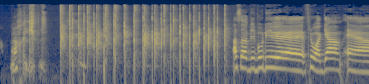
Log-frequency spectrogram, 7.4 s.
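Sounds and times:
speech: 0:00.2 - 0:01.0, 0:04.6 - 0:07.3
rapid hand clapping: 0:01.2 - 0:04.7.

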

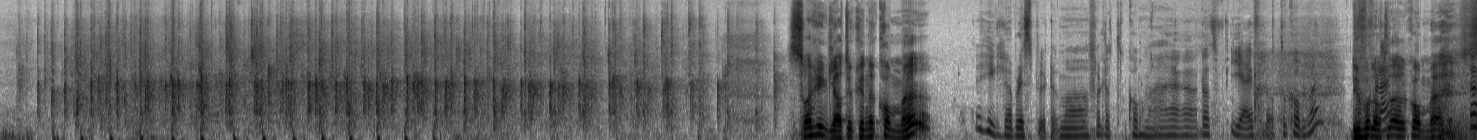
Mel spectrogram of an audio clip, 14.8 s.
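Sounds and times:
audience applause welcoming a podcast guest: 0:00.0 - 0:08.0
speech: 0:08.0 - 0:14.7.

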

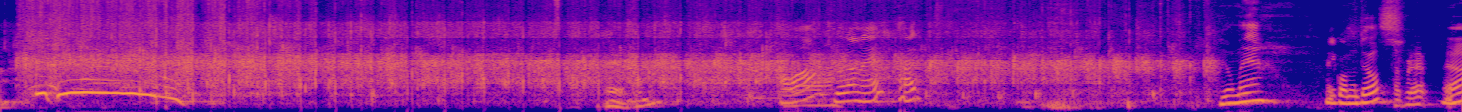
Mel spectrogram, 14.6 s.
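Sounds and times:
audience applause: 0:00.0 - 0:12.6
whooping cheer: 0:00.2 - 0:02.2
speech: 0:00.4 - 0:01.2, 0:06.1 - 0:06.7, 0:07.8 - 0:09.4, 0:12.2 - 0:14.6.

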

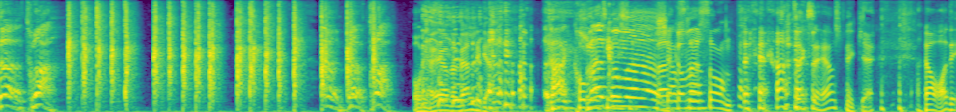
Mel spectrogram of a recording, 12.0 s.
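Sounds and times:
speech: 0:00.4 - 0:00.8, 0:04.1 - 0:11.9
audience French applause: 0:00.8 - 0:04.8
laughter: 0:05.2 - 0:10.2.

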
